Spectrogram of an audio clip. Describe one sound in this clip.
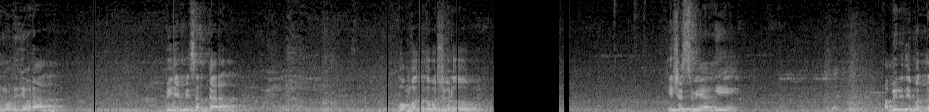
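A man speaks steadily into a microphone, in short bursts with pauses.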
